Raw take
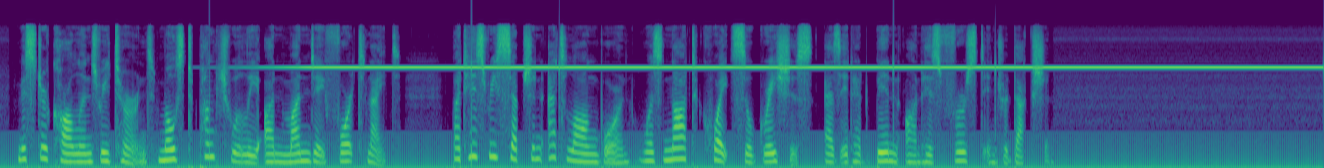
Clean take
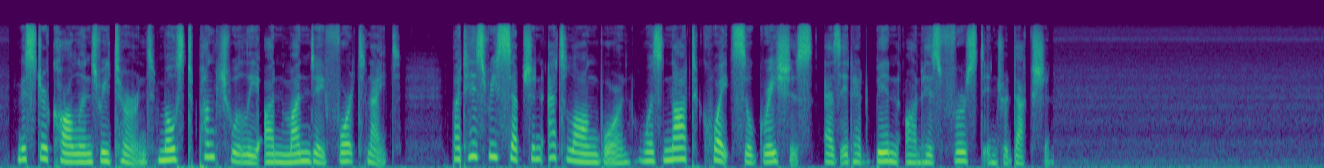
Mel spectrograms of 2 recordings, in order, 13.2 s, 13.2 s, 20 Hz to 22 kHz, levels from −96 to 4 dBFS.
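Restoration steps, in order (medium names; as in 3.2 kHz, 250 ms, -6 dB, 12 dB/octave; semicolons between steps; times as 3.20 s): de-hum 53.3 Hz, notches 16; band-stop 4.2 kHz, Q 30; interpolate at 2.10/4.72/5.60/8.94/9.96 s, 2.5 ms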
